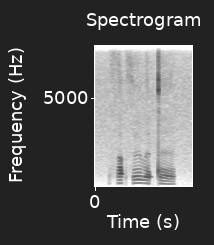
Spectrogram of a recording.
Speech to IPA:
θ a ʔ θ ø β ɛ ʔ t ɛ

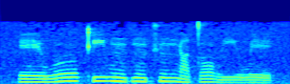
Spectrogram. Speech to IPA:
eː˨ w oː˦ kʼ i˦ β ũ˦ ɓ ũ˦ t͡ʃ ũ˦ ŋ a˨ t ɔ˦˨ β iː˨ w e˨

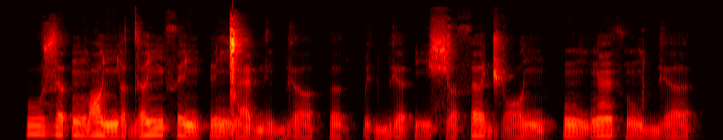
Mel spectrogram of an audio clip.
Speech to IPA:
u˥ z ə˥ ʔ ŋ͡m ɒ˧˥˧ ɲ ʌ˦˨ d ɜ˥ ɲ θ ɪ˦˨ ɲ ʔ ɪ˧˥˧ ŋ͡ǀ æ˩˧˩ bʲ ə̃˩ d bʲ ʌ˦˨ | ə˩ k͡p ɪ˩ ɡ bʲ ɜ˦˨ ʔ i˩ ɕ ʌ˩ θ ɜ˥ d͡ʒ ɔ˩˧˩ ɲ | ũ˦˨ ɡ ŋ æ̃˥ θ ũ˩˧˩ ɡ bʲ ɜ˩˧˩

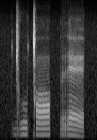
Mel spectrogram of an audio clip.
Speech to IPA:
ɡ͡ǀ uː ǀ ɔ | r ɛ

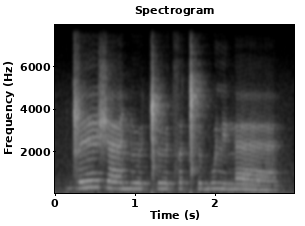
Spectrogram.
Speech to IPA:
ɖ͡ʐ eː ʃ ɛː ɲ ʏː ǀʰ ʏː t͡s ə ǀʰ ʏ b u lʲ ɛ ŋ ɛː

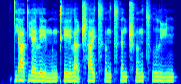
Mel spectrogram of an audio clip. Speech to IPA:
t̪ j ä˥ t̪ ɥ ɛ˥˧ l e˥˩ ɪ̯ m ʊ˧˥ ŋ kʰ e˧˥ ɪ̯ l ä̰˨˩ ʈ͡ʂʰ a˥˧ ɪ̯ t͡sʰ ɤ˥˩ ŋ t͡sʰ ə˥ n ʈ͡ʂʰ ɤ˥ ŋ t͡sʰ u˥ l y˥ n

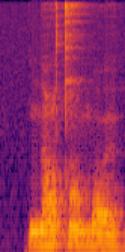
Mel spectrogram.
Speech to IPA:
n a tˤ ã m ɔ ə̯

